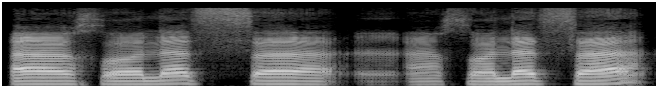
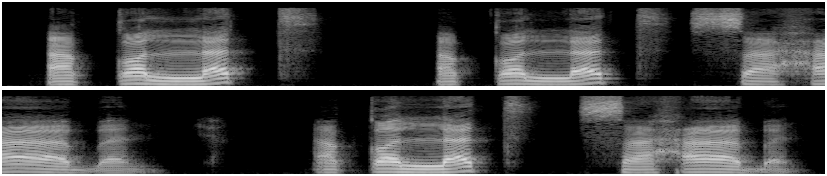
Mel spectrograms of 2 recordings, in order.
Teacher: Maka tidak bisa dibaca dengan akholatsa, akholatsa, nggak bisa seperti itu ya. Maka harus ditunaikan ya sifat hamas dari ta, kemudian sifat siddahnya juga, kemudian sinnya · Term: izhar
